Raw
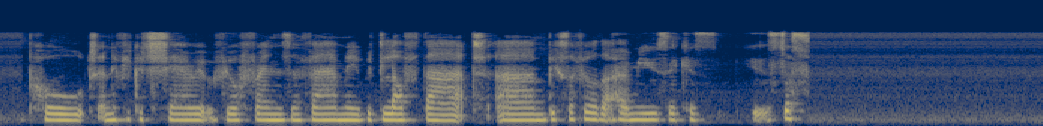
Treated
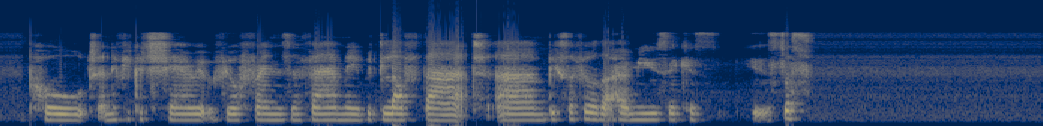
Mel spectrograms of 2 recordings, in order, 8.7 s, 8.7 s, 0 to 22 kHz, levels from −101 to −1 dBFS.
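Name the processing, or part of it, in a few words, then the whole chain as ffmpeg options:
megaphone: -filter_complex "[0:a]highpass=190,highpass=520,lowpass=3700,equalizer=f=2600:t=o:w=0.58:g=7,asoftclip=type=hard:threshold=0.075,asplit=2[s0][s1];[s1]adelay=39,volume=0.211[s2];[s0][s2]amix=inputs=2:normalize=0,volume=0.708"

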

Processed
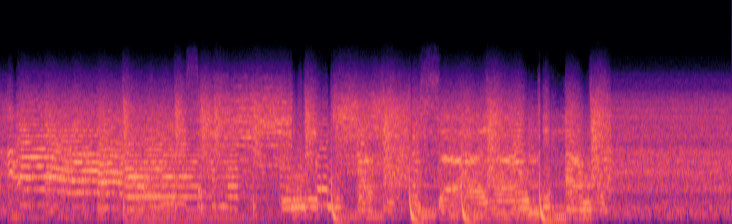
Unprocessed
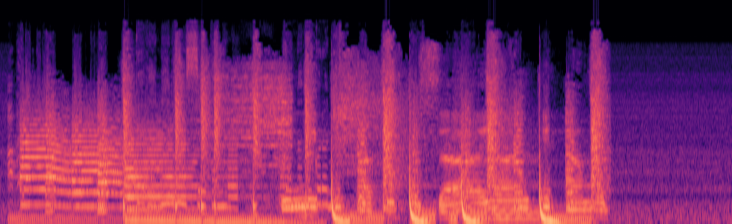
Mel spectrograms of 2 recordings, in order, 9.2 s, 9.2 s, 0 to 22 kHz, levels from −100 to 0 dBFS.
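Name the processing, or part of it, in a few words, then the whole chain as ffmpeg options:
overdrive pedal into a guitar cabinet: -filter_complex "[0:a]asplit=2[s0][s1];[s1]highpass=f=720:p=1,volume=44.7,asoftclip=type=tanh:threshold=0.141[s2];[s0][s2]amix=inputs=2:normalize=0,lowpass=f=5500:p=1,volume=0.501,highpass=99,equalizer=f=260:t=q:w=4:g=-7,equalizer=f=500:t=q:w=4:g=-3,equalizer=f=1700:t=q:w=4:g=-3,lowpass=f=3500:w=0.5412,lowpass=f=3500:w=1.3066"

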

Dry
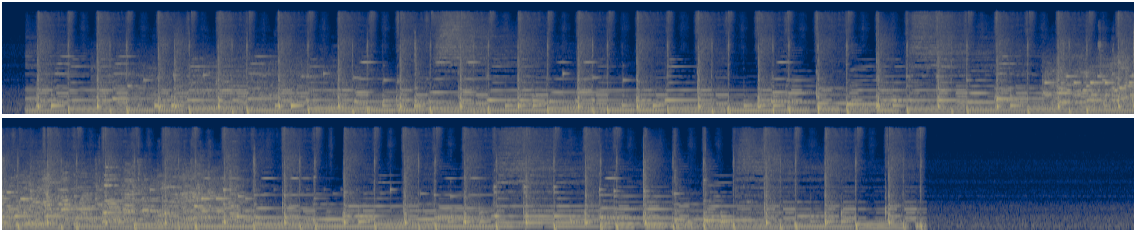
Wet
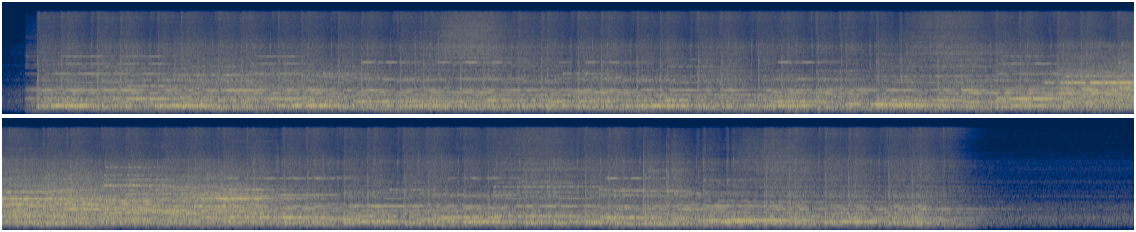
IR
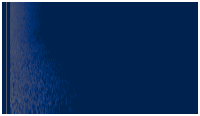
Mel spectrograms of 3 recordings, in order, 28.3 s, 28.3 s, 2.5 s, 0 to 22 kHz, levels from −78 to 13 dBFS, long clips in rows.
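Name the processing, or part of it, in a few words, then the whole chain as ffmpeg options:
stadium PA: -filter_complex "[0:a]highpass=f=180:w=0.5412,highpass=f=180:w=1.3066,equalizer=f=1500:t=o:w=2.9:g=4,aecho=1:1:180.8|291.5:0.316|1[s0];[1:a]atrim=start_sample=2205[s1];[s0][s1]afir=irnorm=-1:irlink=0,volume=0.891"

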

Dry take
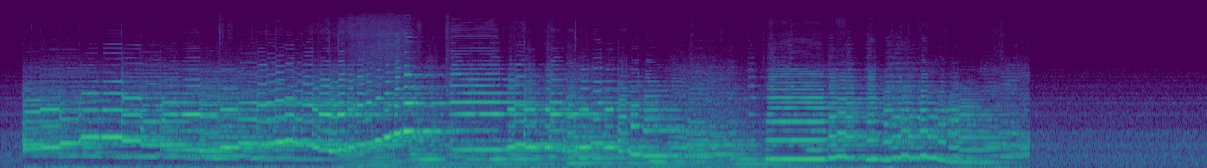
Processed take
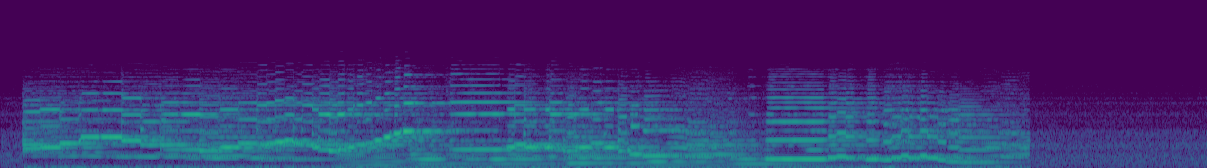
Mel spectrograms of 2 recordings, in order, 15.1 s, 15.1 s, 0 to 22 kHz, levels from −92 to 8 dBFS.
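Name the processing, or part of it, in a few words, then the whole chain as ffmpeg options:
phone in a pocket: -af "lowpass=3900,highshelf=f=2300:g=-10,volume=0.473"

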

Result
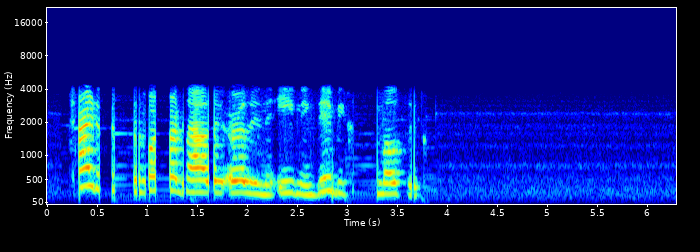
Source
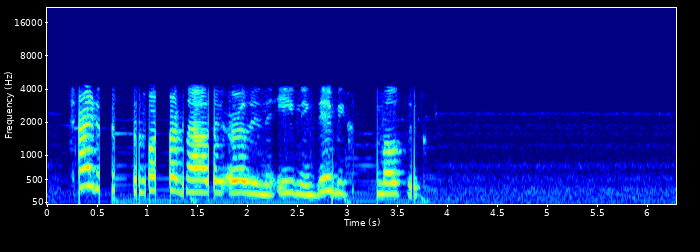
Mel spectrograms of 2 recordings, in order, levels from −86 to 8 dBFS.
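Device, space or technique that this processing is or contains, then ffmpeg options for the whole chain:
kitchen radio: -filter_complex "[0:a]highpass=210,equalizer=f=220:t=q:w=4:g=-3,equalizer=f=310:t=q:w=4:g=-4,equalizer=f=550:t=q:w=4:g=-4,lowpass=f=3500:w=0.5412,lowpass=f=3500:w=1.3066,asettb=1/sr,asplit=3[s0][s1][s2];[s0]atrim=end=2.454[s3];[s1]atrim=start=2.45:end=3.49,asetpts=PTS-STARTPTS,afade=t=in:d=0.004:c=qsin,afade=t=out:st=1.036:d=0.004:c=qsin,equalizer=f=980:t=o:w=1.5:g=-3.5[s4];[s2]atrim=start=3.486[s5];[s3][s4]acrossfade=d=0.004:c1=hsin:c2=qsin[s6];[s6][s5]acrossfade=d=0.004:c1=qsin:c2=hsin,volume=2.51"

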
